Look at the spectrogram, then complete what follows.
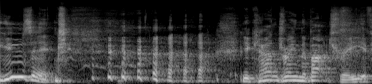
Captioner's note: both laugh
